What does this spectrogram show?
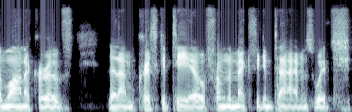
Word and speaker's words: Cotillo: It's Cotillo, rhymes with pillow.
